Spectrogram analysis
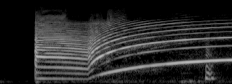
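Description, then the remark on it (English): After a moment of silence, a police car siren blares on suddenly as an officer pulls a car over, its loud, buzzy tone sweeping sharply upward in pitch and then holding a steady high wail. “I was like, that police officer is really close to me. Why is he riding me so much? And then all of a sudden I hear.”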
